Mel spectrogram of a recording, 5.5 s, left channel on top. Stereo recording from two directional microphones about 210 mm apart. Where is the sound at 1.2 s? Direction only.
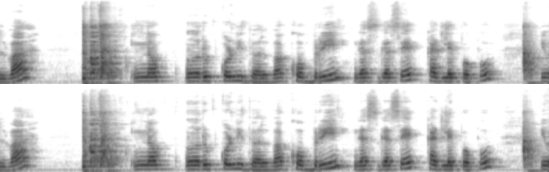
Centre (ahead or behind).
